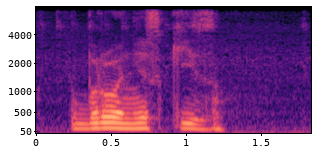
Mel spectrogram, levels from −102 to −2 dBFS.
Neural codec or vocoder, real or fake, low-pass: vocoder, 24 kHz, 100 mel bands, Vocos; fake; 7.2 kHz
